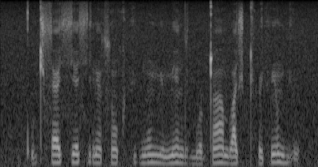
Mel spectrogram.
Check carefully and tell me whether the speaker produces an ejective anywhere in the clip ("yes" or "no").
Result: yes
